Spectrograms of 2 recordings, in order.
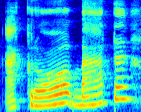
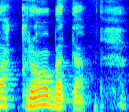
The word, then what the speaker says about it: acrobata: Hieroglifo ou hieróglifo, Oceânia ou Oceania, acrobata ou acróbata, projétil ou projetil, eletrodo ou elétrodo.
